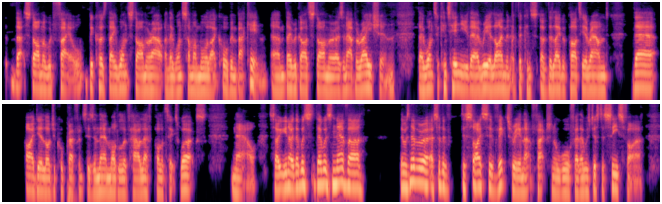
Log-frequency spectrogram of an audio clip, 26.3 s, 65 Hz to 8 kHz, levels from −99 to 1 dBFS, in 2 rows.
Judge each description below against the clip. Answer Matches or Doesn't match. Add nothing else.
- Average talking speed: Matches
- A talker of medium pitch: Doesn't match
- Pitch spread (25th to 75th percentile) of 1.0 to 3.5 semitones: Matches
